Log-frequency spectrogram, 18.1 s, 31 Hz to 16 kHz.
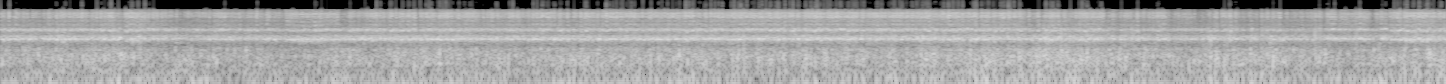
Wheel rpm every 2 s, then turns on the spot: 230, 240, 220, 240, 240, 230, 230, 230, 230.
none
